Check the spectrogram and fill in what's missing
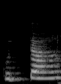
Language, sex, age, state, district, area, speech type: Punjabi, female, 30-45, Punjab, Rupnagar, urban, read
